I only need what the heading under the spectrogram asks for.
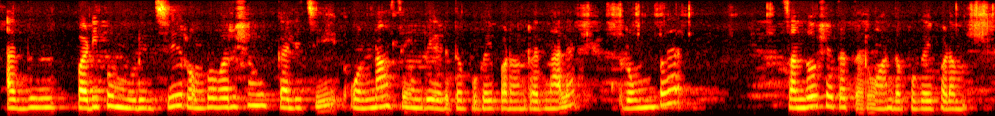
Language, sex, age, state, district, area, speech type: Tamil, female, 18-30, Tamil Nadu, Krishnagiri, rural, spontaneous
